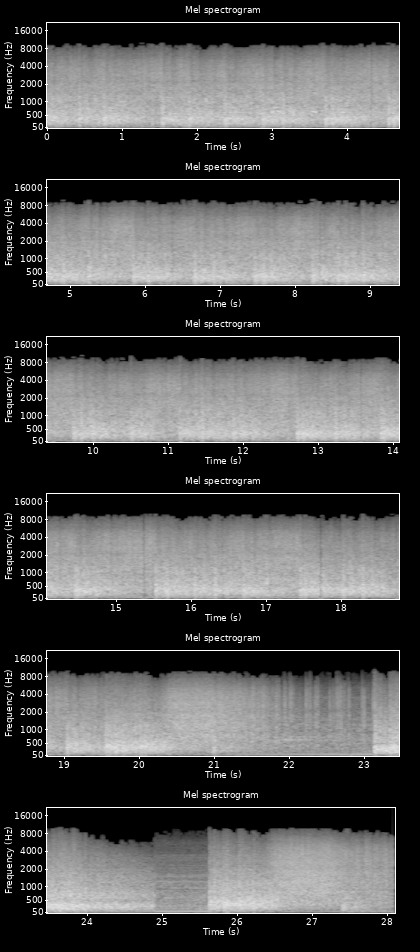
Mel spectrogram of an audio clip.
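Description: Fireworks display: a dense, continuous barrage of bangs and crackling that thins out after about twenty seconds, followed by two loud blasts near the end.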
